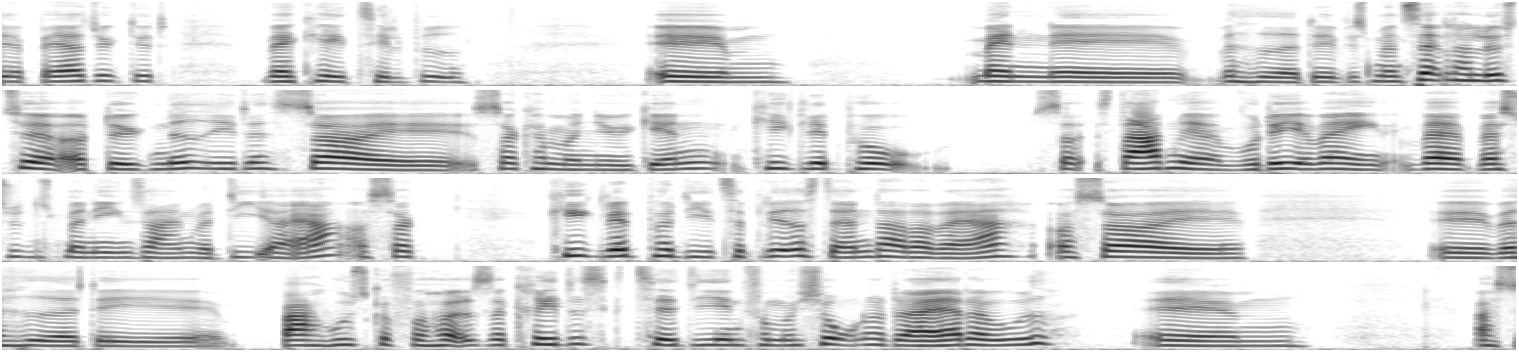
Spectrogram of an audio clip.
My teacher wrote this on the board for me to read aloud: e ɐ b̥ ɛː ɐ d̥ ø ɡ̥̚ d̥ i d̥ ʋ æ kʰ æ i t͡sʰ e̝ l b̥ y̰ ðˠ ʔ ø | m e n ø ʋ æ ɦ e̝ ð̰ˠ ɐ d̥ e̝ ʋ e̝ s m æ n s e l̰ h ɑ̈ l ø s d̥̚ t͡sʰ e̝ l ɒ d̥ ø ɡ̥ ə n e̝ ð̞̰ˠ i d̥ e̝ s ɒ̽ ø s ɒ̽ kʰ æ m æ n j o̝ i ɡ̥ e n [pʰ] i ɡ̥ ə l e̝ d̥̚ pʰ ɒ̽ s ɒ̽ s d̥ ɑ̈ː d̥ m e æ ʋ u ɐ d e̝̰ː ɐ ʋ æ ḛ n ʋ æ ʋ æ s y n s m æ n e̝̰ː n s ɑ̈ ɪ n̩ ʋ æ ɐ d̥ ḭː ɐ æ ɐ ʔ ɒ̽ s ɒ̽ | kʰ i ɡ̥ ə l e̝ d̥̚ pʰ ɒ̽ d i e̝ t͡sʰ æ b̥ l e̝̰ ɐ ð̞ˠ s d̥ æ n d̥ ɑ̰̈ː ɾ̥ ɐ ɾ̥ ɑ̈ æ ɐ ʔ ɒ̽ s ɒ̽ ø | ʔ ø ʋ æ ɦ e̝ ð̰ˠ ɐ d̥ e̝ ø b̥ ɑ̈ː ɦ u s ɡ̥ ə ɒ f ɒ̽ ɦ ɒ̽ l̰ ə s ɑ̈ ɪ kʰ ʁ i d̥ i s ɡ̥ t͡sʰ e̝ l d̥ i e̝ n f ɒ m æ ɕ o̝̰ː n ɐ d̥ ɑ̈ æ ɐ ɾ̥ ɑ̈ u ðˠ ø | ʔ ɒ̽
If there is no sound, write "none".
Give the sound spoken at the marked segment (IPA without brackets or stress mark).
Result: kʰ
